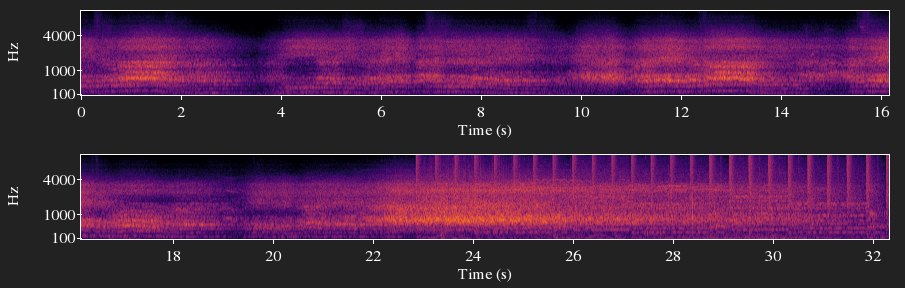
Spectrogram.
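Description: Many voices singing together in a slow, chant-like tune. About three-quarters of the way through, an electronic music track with a fast ticking beat takes over and is louder.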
